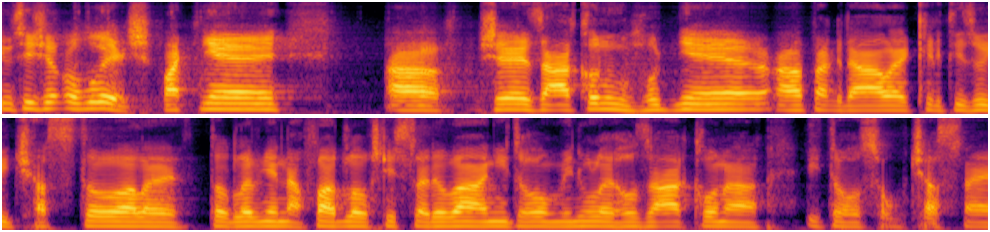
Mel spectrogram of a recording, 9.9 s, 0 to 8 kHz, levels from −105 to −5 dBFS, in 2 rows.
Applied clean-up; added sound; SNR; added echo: neural mask model DeepFilterNet 3.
